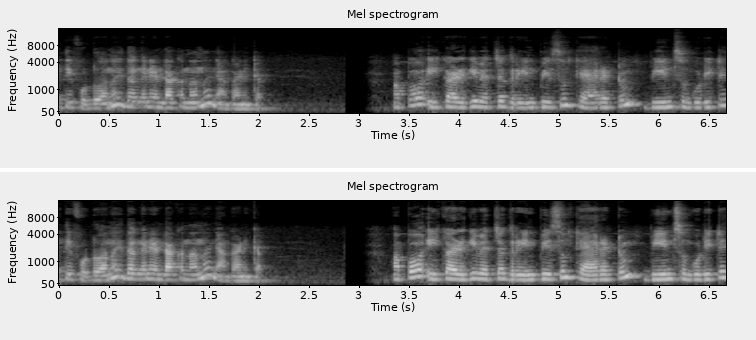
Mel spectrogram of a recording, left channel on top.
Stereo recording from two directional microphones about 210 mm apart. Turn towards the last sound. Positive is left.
turn(degrees=-25)  # may be behind; listen again after turning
